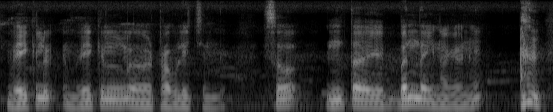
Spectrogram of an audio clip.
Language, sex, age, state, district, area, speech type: Telugu, male, 30-45, Andhra Pradesh, Nellore, urban, spontaneous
